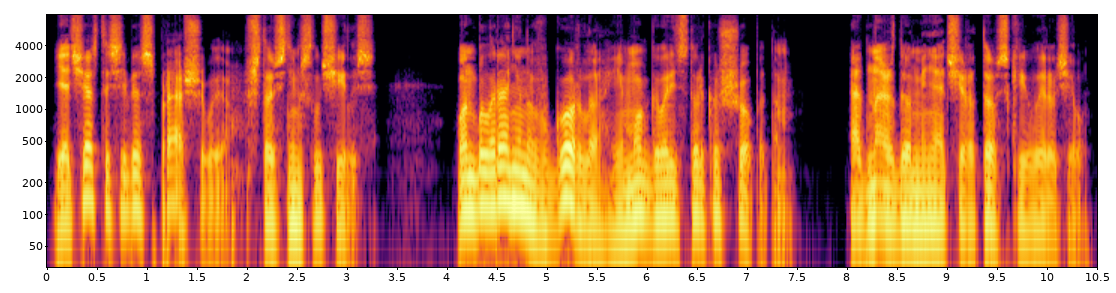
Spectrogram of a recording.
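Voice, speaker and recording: Мужчина озвучивает холодного угрожающего допрашивающего мужчину. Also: male voice, low voice, expressive, gravelly, dry recording, studio quality, heavily acted. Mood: probing. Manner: slow, quiet and threatening. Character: cold, menacing man questioning a woman.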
